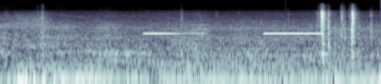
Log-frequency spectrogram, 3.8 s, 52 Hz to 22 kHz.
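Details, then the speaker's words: 2017 Toyota Camry engine keeps running with key off and out: steady, low, even idle that won't shut down and still revs, while power steering and electrics are off; ignition switch to be checked. "Keys off and out. The engine's running, but you see there's no power steering. There's no like electric is really off, but the actual engine's still running. I can rev it and it's on."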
